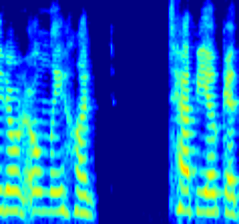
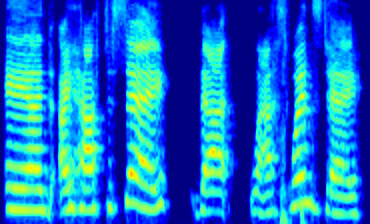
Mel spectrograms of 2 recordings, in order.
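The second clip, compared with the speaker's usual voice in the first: usual speaking voice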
